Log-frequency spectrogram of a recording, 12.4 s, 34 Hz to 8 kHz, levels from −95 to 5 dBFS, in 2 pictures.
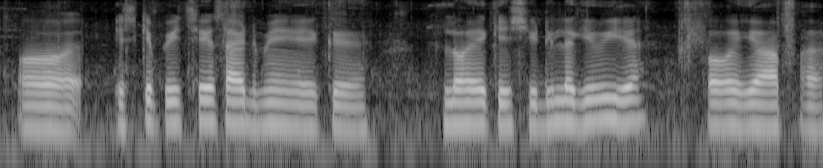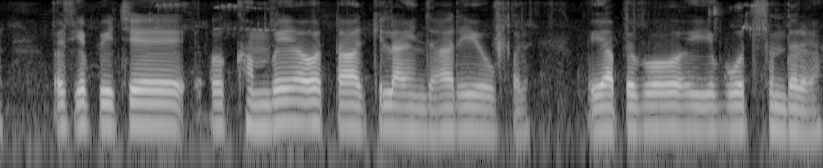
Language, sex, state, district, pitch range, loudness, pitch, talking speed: Hindi, male, Bihar, Begusarai, 125-145 Hz, -27 LUFS, 135 Hz, 165 wpm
